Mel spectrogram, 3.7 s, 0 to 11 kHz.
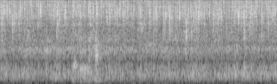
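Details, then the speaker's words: Panasonic AF90B2 washing machine, after repair of fault where fill water drained away continuously: steady hiss and splash of water filling the tub, nothing draining; normal fill. "ไหมคะเห็นไหมครับตอนนี้นะครับเราเปิดน้ำเข้าถังและปรากฏว่าน้ำไม่ไม่เททิ้งแล้วนะครับ"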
